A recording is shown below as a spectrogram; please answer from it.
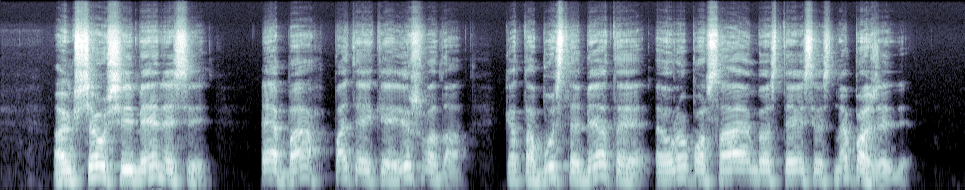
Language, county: Lithuanian, Marijampolė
